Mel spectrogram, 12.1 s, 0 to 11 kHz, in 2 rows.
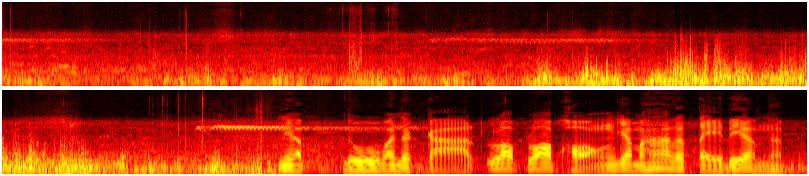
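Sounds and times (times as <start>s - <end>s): wind buffeting microphone: 0.0s - 8.2s.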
